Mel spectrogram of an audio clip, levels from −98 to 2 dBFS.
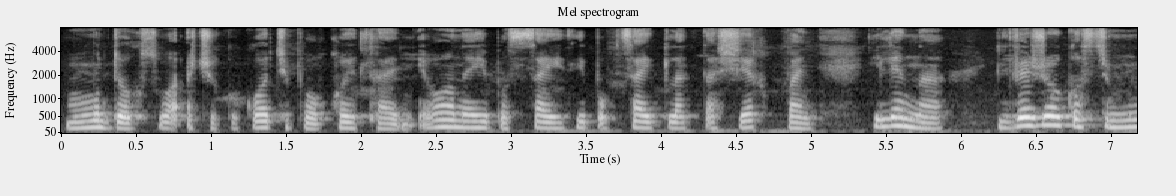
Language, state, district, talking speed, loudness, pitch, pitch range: Sumi, Nagaland, Dimapur, 135 wpm, -18 LUFS, 180 Hz, 165-200 Hz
